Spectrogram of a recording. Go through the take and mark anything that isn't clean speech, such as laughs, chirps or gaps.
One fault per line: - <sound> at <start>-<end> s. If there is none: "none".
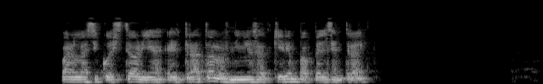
none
